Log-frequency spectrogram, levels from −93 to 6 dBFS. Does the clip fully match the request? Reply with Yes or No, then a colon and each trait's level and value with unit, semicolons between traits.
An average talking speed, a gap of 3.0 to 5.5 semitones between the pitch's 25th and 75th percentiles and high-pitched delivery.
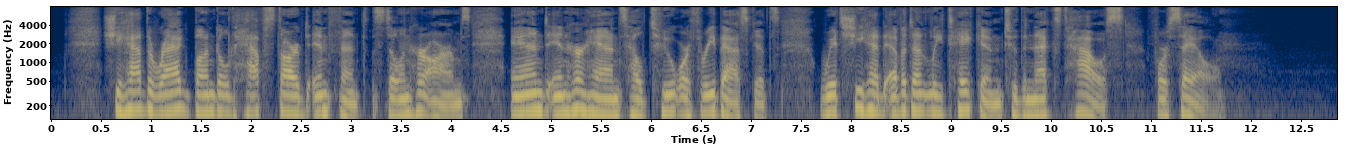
No: average, 150 wpm; average, 3.3 semitones; medium, 145 Hz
